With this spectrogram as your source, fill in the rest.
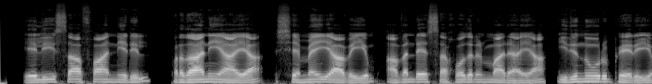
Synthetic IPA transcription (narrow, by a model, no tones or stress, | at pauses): e̞lisaːfaːnjɐɾilprɐd̪ʱaːnɐjaːjɐɕemejaːʋejumɐ̰ʋɐnde̞sɐho̞ːd̪ɐɾɐnmaːɾaːjɐiɾunuːrɨpe̞ːɾe̞ju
